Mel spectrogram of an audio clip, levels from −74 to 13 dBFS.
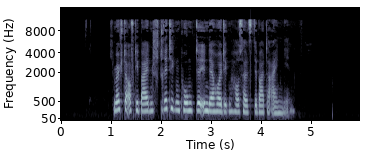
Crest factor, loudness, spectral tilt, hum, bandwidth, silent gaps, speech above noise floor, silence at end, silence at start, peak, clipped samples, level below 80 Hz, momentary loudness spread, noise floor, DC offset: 18 dB; -16 LUFS; -3.5 dB/octave; none; 12 kHz; none; 55 dB; 1.3 s; 1 s; 0 dBFS; under 0.1%; -58 dBFS; 10 LU; -71 dBFS; under 0.1%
